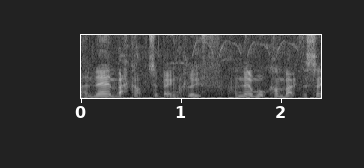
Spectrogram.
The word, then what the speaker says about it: Ben Cleuch: So today's walk is up Ben Clough. I think that's how you pronounce it, Ben Clough or Cleuch anyway.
